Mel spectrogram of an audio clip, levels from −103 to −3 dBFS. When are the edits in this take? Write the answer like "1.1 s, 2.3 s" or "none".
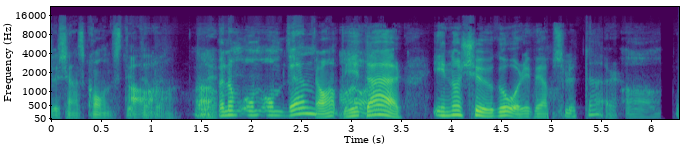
1.6 s, 2.9 s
